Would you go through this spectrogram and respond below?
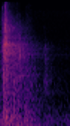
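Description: A hotel room door opening and shutting: a single loud close knock at the start, followed by a brief rattle and a softer second bump as it settles.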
